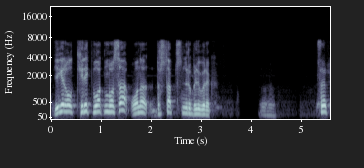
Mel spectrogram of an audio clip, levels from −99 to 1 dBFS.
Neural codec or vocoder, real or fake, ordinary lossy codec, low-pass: codec, 16 kHz, 8 kbps, FunCodec, trained on LibriTTS, 25 frames a second; fake; none; 7.2 kHz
